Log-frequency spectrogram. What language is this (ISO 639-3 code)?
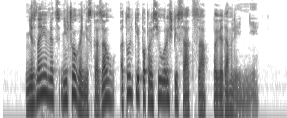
bel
